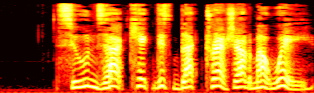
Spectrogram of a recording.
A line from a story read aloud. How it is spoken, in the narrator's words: answered Mammy, loudly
